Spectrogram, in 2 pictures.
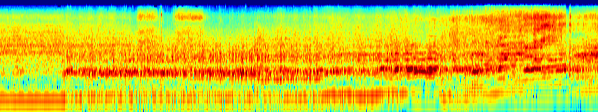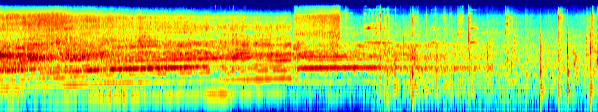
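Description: IndyCar race-car engine running at high revs. Its pitch holds steady, dips sharply about nine seconds in, then climbs steadily for several seconds.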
